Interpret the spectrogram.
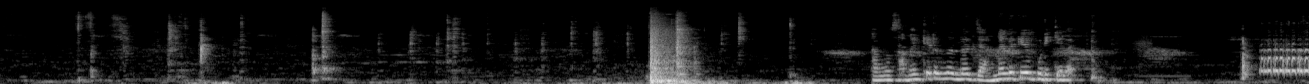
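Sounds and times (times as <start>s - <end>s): sharp knock: 6.5s - 7.4s.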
